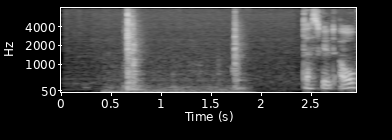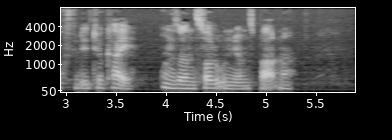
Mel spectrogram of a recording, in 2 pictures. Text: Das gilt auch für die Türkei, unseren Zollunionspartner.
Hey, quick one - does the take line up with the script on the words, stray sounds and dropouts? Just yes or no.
no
